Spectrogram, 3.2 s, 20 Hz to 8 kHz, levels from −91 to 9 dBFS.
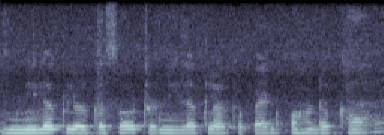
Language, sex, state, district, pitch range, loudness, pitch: Hindi, female, Bihar, Vaishali, 190-200 Hz, -17 LUFS, 190 Hz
